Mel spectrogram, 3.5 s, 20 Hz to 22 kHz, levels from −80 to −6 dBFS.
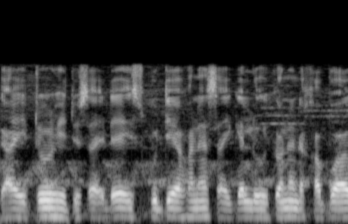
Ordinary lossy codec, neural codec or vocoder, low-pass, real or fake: none; none; none; real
